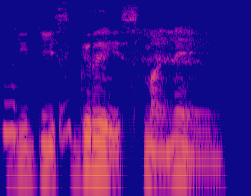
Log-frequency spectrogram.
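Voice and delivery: put-on French accent. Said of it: "She probably has a French accent".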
